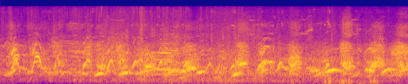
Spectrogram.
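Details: Pack of sled dogs at Caribou Crossing, dog sledding, yelping and barking all at once: rapid overlapping short barks and upward-sweeping yips keep up a steady, excited clamour throughout.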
